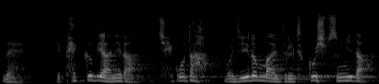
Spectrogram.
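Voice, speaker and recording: A man in his thirties, a pastor giving a sermon, who tells stories and swings between loud urging and hushed, quiet lines. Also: a little high, lively intonation, quick pace. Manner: storytelling, swinging from loud exhortation to hushed tones. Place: church sanctuary. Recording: church hall reverb.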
